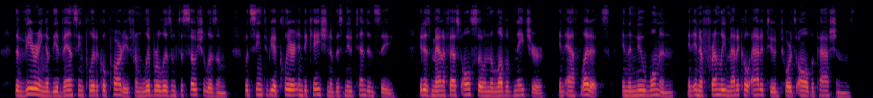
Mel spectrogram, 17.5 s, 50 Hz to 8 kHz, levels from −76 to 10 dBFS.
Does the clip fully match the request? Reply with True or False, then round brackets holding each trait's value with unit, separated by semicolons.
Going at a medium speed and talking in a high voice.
False (160 wpm; 140 Hz)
